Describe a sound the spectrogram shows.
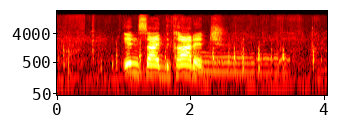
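A rooster crows loudly.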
